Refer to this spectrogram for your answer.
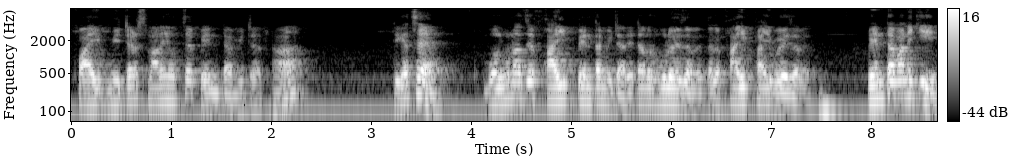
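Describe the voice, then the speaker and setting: A man's voice: mid-range voice, expressive, fast talker, dark tone, far from the mic. A man from Bangladesh teaching a live online English literature class. He explains step by step, mixes in English terms and keeps asking if students follow. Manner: explanatory, often checks understanding with tag questions.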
